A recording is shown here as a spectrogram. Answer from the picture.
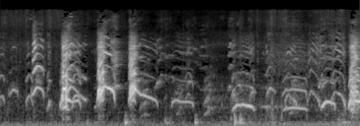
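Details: German Shepherd pups give loud yelps and arched whines, with short sharp yips mixed among softer whimpers at an uneven pace.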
